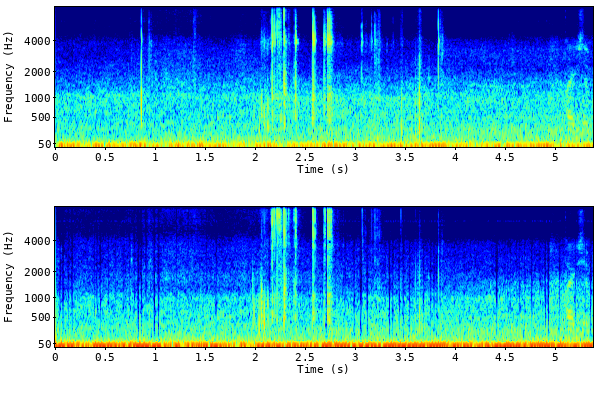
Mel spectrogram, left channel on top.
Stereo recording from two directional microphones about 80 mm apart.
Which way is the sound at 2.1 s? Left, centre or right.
Left.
